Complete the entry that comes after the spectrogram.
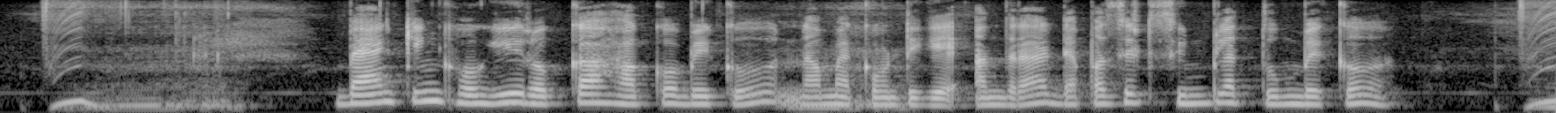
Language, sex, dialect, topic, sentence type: Kannada, female, Dharwad Kannada, banking, statement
